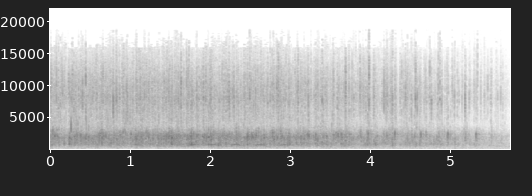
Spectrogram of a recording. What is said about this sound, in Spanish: yo me traje a mi esposa para que me aplauda por si nadie me aplaude.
